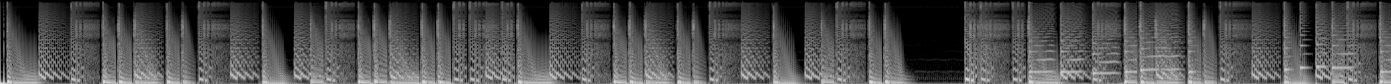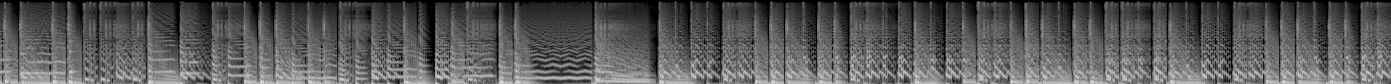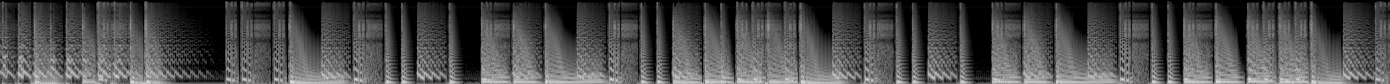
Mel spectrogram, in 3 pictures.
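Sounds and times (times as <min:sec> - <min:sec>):
jazz vibe chiptune music on MOS6581R3: 0:00.0 - 0:30.1, 0:30.7 - 0:31.4, 0:32.0 - 0:36.5, 0:37.2 - 0:39.1, 0:39.7 - 0:41.7.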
